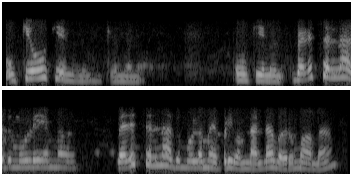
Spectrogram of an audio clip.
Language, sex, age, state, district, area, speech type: Tamil, female, 18-30, Tamil Nadu, Perambalur, urban, conversation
